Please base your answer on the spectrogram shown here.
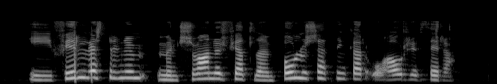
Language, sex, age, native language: Icelandic, female, 30-39, Icelandic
